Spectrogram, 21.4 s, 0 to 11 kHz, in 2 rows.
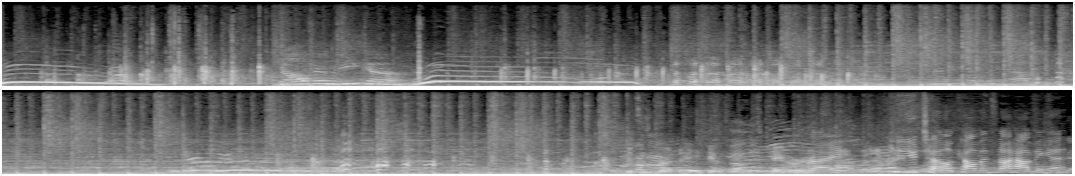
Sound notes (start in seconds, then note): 0.1 applauds; 4.6 applauds; 6.3 laughs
